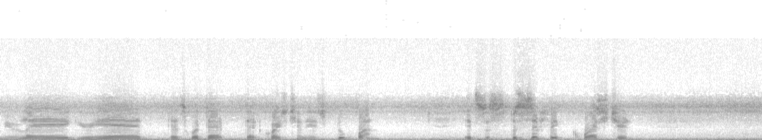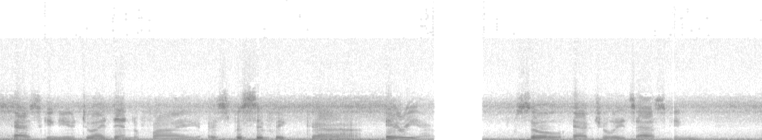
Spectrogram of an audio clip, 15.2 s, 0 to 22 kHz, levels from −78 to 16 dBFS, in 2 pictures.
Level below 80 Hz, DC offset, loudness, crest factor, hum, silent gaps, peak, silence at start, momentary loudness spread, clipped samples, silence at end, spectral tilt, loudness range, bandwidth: -50 dBFS; under 0.1%; -36 LUFS; 18 dB; none; 11.97-12.44 s; -20 dBFS; 0 s; 9 LU; under 0.1%; 0 s; -3 dB/octave; 3 LU; over 20 kHz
